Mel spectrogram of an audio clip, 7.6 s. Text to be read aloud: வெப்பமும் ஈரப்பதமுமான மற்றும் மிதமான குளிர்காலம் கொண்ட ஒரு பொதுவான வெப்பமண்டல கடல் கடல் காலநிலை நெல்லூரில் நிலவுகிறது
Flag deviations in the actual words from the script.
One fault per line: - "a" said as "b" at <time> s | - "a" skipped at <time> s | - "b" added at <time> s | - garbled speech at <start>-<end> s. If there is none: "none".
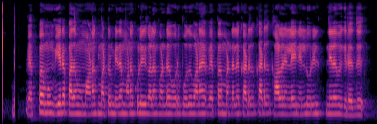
none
